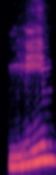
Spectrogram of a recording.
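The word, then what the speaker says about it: ميم: হইতে যেমন মিম মিম মিম উচ্চারিত হয় দুই ঠোঁটের ভিজে অংশ হতে যেমন মিম এবারে মিমের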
